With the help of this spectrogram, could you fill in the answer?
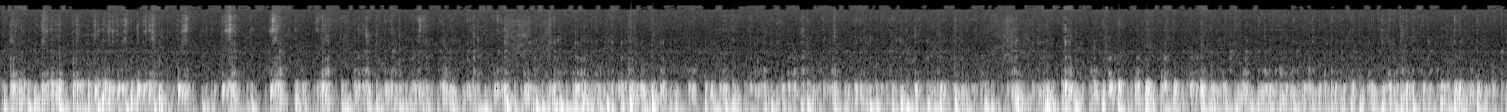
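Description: Fingertips scratch the steel mesh grille of a silver microphone with a metal body, then both hands cup and rub its sides. The result is a steady, dense, muffled rumble of scratching and rubbing, almost all of it deep and low, with quick soft crackles and no ringing.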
